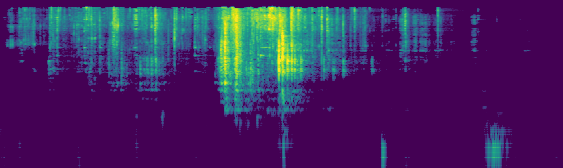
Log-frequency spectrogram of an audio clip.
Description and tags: Jewelry moving sounds
creeks, Jewelry, soft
